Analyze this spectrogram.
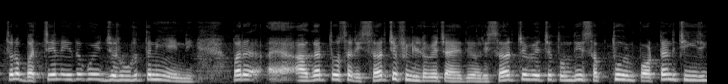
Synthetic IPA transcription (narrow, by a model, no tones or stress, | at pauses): t͡ʃəloːbətːʃẽːnəĩt̪̬oːkoːiːzəɾuːɾət̪nĩːaĩniː | pəɾəɡəɾt̪ʊsɾɪsəɾt͡ʃpʰiːlɖʋɪt͡ʃaːed̪eoːɾɪsəɾt͡ʃʋɪt͡ʃt̪ʊnd̪iːsəbt̪ũːɪmpɔːɾʈəɳʈt͡ʃiːd͡ʒ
